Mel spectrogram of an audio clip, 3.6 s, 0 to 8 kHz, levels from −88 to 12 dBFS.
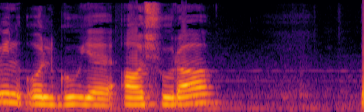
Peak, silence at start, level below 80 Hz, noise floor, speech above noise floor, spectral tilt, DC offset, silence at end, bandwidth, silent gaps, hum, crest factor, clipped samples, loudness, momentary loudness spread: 0 dBFS; 0 s; -44 dBFS; -45 dBFS; 33 dB; -7.5 dB/octave; under 0.1%; 1.45 s; 7.8 kHz; none; none; 14 dB; under 0.1%; -13 LUFS; 3 LU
